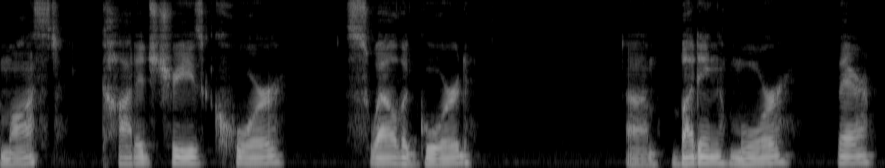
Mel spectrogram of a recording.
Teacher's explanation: a heavy reliance there on kind of longer O sounds and then the sibilant S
